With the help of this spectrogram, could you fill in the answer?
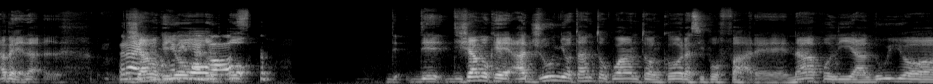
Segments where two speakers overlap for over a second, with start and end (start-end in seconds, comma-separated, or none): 1.2-2.6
